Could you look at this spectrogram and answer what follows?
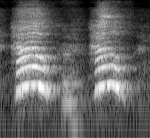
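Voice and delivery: very high, loud mock screams; imitating screaming daughter. Mom mimicking daughter's cries while dragged across yard, screaming. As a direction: shriek it comically, on the edge of laughter. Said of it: "my daughter was screaming".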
